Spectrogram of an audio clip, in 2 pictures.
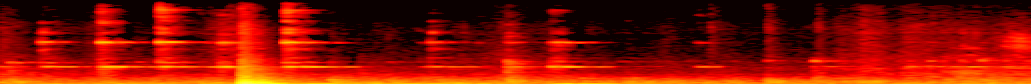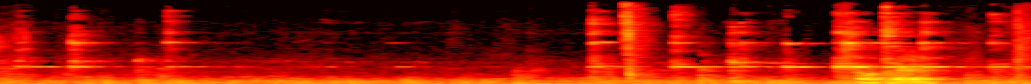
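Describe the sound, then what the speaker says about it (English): Utensil stirring a mixture in a dish during a classroom co-teaching lesson, giving light clinks and scrapes against the bowl, with one sharp knock early on and a burst of rattling near the end. "Mix it up real good."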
